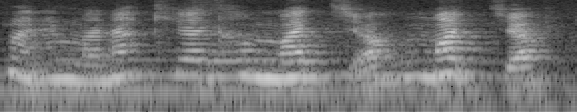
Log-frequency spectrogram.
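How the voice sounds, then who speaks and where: A woman's voice: high-pitched, steady tone, moderate pace, lo-fi sound, lightly acted. A woman playing a worried stage mother. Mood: weary. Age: middle-aged. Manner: pleading, exclamatory. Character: worried middle-aged mother pleading with her husband. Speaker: mother, Deepa. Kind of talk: stage play acting. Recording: stage recording with clear music behind.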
